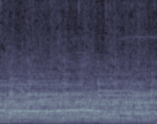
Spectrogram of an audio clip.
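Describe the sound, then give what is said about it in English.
A crowd of children cheers and shouts together, cheering on contestants in a candy-in-the-mouth race game, in a steady, loud wash of high voices that holds without a break for over a second. “You guys ready to cheer them on? Cheer them on.”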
